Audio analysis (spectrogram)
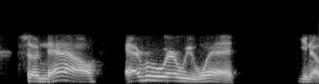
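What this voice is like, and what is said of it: Usual voice. Nothing is said of it.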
